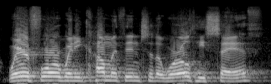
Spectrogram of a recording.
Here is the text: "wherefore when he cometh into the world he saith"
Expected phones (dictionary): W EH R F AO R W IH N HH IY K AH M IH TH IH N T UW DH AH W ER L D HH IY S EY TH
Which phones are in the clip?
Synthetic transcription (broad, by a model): W EH R F AO R W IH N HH IY K AH M IH TH IH N T UW DH AH W ER L D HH IY S EY TH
